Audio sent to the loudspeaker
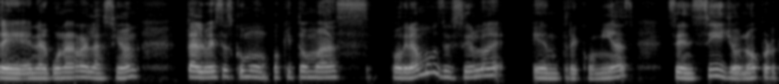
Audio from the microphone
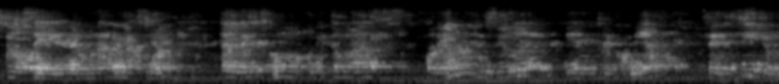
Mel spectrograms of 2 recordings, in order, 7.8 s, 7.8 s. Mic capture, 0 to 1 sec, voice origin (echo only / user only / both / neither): echo only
